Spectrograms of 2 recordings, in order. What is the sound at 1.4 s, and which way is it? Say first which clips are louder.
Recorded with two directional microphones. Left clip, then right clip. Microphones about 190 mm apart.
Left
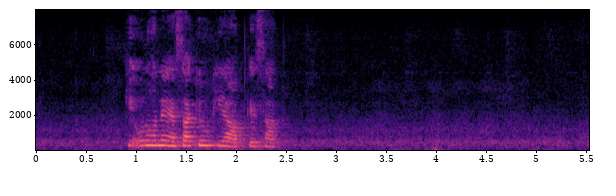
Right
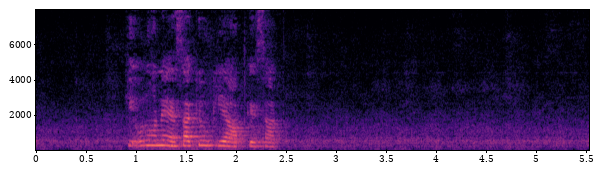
Speech: left 1 dB; 45° left (ahead or behind).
